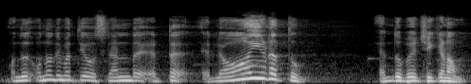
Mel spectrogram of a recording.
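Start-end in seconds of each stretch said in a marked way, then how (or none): 2.0-3.1 എല്ലായിടത്തും drawn out slowly; stress on എല്ലായിടത്തും. Real, not acted. Preacher drives the verse home, stretching എല്ലായിടത്തും.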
